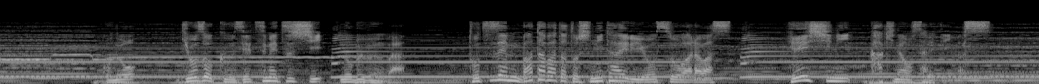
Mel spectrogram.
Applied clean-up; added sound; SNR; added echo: none; Wind instrument, woodwind instrument; 6 dB; none.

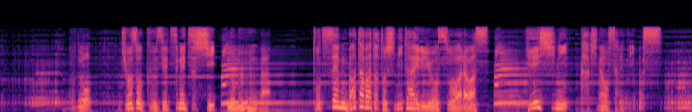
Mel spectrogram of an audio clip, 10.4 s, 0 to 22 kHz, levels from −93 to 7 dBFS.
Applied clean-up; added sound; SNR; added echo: neural mask model RNNoise.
